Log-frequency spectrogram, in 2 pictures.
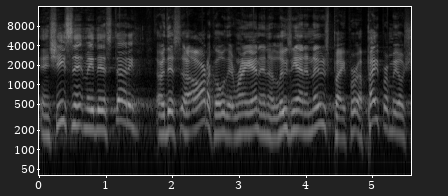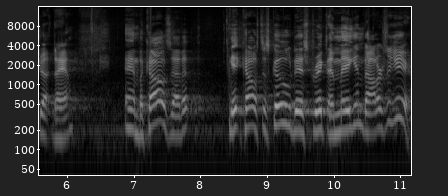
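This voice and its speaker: With a Southern accent, a man speaks at a high pitch using ordinary pitch variation. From Mississippi. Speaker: economic development consultant. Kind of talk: presentation to city council. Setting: council meeting at airport. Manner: fast; folksy.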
